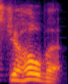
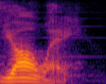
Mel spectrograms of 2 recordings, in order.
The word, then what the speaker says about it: Yahweh: Now, some people say, well, it's Jehovah. Actually, that's a misrendering and a misinterpretation from German to English, but it's actually pronounced Yahweh.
